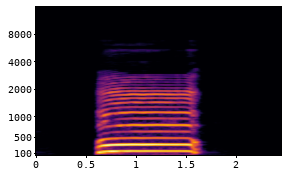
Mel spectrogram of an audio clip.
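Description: A man's voice holding one drawn-out vowel at a steady pitch for about a second, a hesitation filler mid-sentence.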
